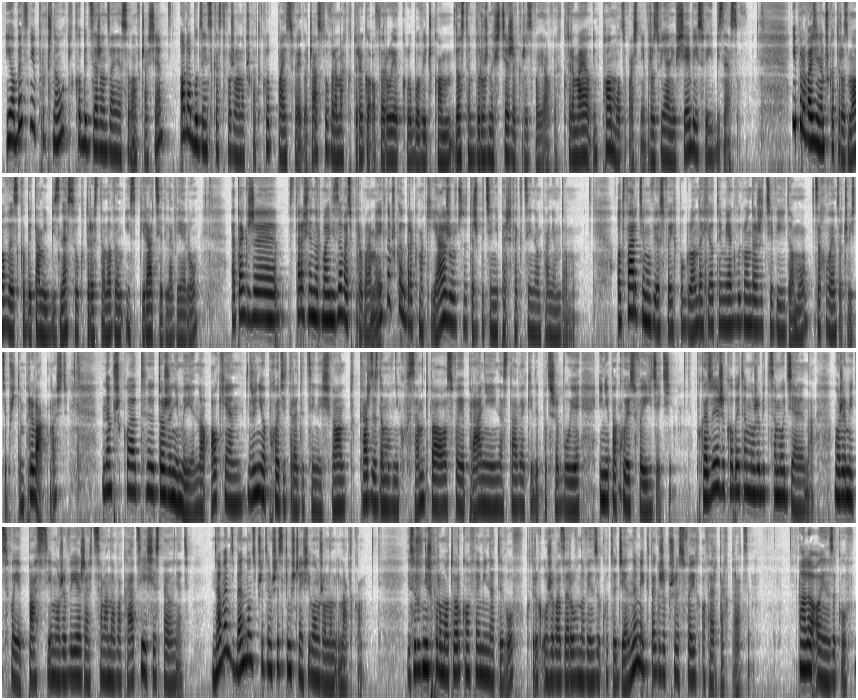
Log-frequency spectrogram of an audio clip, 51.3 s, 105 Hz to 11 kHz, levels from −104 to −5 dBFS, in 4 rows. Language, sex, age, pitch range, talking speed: Polish, female, 20-39, 165-225 Hz, 190 wpm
